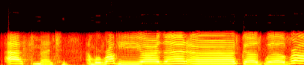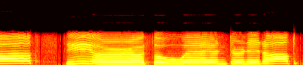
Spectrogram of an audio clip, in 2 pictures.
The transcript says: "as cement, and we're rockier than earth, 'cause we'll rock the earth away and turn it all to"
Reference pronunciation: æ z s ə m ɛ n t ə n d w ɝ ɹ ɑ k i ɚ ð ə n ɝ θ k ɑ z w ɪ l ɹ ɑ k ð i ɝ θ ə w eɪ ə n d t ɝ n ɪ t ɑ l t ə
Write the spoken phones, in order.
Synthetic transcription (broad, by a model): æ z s m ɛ n t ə n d w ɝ ɹ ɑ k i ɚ ð ə n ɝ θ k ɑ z w ɪ l ɹ ɑ k ð i ɝ θ ə w eɪ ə n t ɝ n ɪ t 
